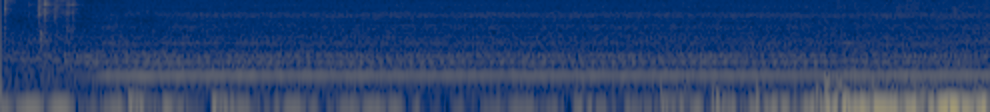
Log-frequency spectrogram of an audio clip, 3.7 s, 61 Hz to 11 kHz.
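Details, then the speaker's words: 6BT Cummins-swapped Jeep, key turned on with the engine not started and the radiator not yet fitted: a click, then a steady, even electric hum holding its pitch as the fuel pump kicks on; normal fuel pump priming. "you can hear the fuel pump kick on so literally uh everything is ready to go"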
